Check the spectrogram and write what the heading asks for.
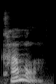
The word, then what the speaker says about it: Kamala: Her name is not pronounced like that. 45. Kamala. Oh Lord, not Paul. What? Kamala. That's how you say it. Kamala. Not that slow, but Kamala. Kamala.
